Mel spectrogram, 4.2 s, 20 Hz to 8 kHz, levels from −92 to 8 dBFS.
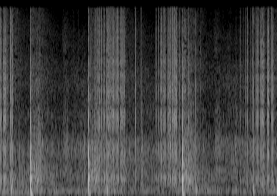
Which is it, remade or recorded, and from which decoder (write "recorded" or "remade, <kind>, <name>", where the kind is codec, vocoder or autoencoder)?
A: recorded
